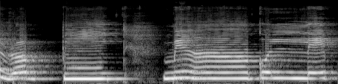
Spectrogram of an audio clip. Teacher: نون ساکن کے بعد جب بھی کاف آتا ہے تو ہم نے وہاں پر نون کو چھپانا ہے، وہاں پر اخفا کرنا ہے.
